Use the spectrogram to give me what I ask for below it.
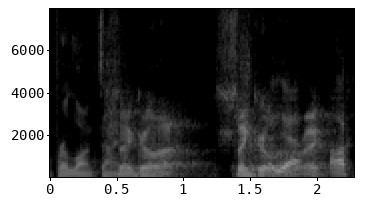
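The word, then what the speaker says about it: Schlenkerla: Can you pronounce that brewery? Because I've been saying it wrong for a long time. Schlenkele, yeah, right? Schlenkele, yeah. Schlenkele.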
